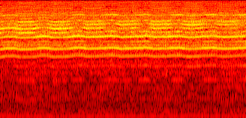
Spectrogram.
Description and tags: Airplane flaps,
Sound of aircraft flaps.
landing-flaps, airplane-flaps, aircraft-flaps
